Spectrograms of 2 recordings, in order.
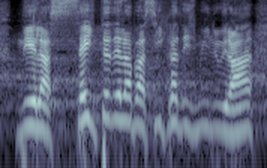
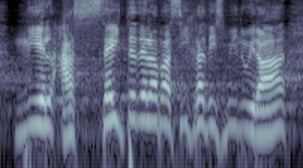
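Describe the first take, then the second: Both takes have the same delivery.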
